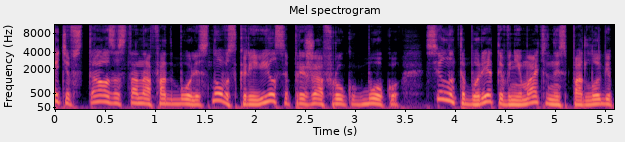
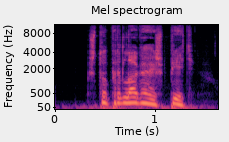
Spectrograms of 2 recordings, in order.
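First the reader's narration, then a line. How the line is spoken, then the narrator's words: Tired question. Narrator (Russian): устало спросила Мария Федоровна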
